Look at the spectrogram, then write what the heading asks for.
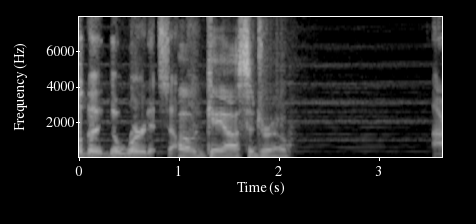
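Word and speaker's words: Geasidreaux: more time for me so I get the pronunciation uh g-e-a -s-i no the the word itself oh gay acidro all right sounds delicious it actually sounds like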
